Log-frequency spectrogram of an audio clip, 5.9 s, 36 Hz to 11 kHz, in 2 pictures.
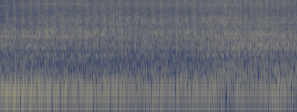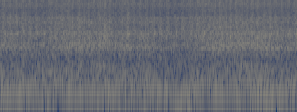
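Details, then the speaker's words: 1959 Chevy Apache 3100 pickup V8, first run after over 20 years sitting, fuel leak noted: deep steady idle burble with an even rumble and no skips or tapping; runs healthy. "almost up got a fuel leak got not bad first time running over 20 years 1959 Chevy Apache"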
